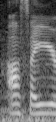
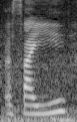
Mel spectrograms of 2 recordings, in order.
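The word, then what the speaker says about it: açaí: wrong about how I always get the strawberry asai refresher and it's pronounced asai but recently a bunch of workers have been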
